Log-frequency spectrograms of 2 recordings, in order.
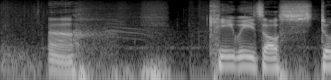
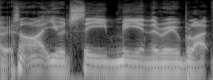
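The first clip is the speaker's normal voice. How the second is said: ordinary talk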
